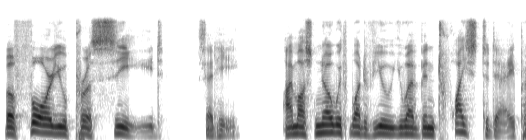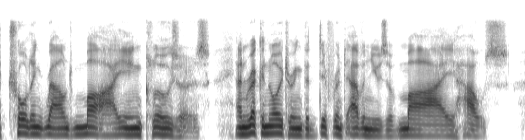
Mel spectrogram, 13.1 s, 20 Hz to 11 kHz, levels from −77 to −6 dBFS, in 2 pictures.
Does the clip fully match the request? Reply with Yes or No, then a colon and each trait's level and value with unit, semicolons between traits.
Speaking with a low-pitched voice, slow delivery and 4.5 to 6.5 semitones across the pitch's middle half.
No: low, 110 Hz; slow, 130 wpm; average, 3.7 semitones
